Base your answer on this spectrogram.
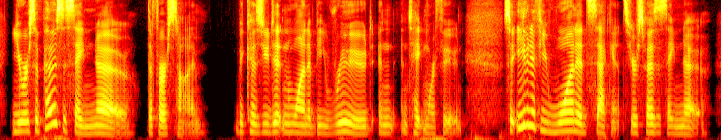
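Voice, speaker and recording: A North Carolina accent at a fairly quick pace with ordinary pitch variation, on a very clean recording with a silent background. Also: woman. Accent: North Carolina Southern. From Chatham County, North Carolina. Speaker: oral history interviewee. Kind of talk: interview.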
